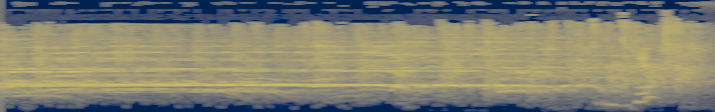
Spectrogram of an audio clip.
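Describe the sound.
Loud, sustained applause from an audience voting for the winner of tonight's debate, a dense wash of clapping mixed with cheering and raised voices that stays steady before thinning slightly at the end.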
